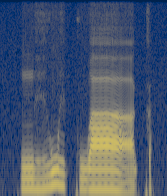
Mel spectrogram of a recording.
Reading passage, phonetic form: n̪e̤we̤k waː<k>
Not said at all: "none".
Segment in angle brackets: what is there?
k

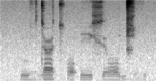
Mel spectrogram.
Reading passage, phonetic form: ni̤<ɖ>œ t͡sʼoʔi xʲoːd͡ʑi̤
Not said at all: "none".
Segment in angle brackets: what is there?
d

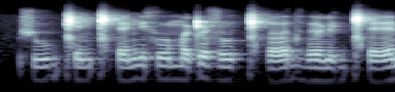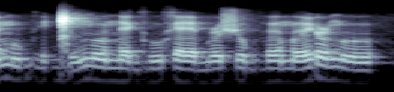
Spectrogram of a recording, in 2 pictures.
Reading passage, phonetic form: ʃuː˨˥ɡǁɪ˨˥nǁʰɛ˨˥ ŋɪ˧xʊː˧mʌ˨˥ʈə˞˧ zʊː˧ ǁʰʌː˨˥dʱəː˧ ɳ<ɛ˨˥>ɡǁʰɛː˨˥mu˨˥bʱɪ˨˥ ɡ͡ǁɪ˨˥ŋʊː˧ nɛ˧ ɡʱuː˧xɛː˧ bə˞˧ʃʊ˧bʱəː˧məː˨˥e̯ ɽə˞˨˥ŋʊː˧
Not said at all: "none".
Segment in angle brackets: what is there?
ɪ˨˥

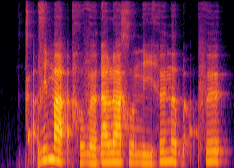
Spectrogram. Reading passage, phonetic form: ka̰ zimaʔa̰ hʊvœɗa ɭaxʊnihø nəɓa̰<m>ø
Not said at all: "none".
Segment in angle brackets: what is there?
f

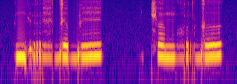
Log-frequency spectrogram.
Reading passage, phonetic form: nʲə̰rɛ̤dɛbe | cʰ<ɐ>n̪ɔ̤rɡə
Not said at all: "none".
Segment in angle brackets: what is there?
ɐ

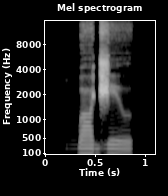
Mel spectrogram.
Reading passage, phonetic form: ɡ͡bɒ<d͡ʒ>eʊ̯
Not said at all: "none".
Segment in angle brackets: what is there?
d͡ʒ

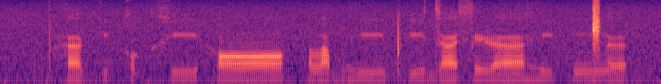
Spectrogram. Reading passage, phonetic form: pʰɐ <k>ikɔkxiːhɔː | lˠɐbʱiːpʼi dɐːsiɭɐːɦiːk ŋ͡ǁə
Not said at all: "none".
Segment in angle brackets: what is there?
k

